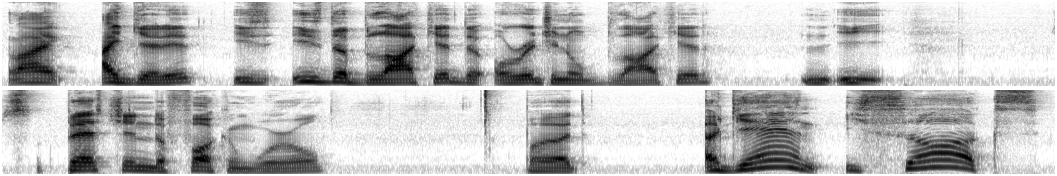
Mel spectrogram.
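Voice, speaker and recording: A young man with a thick Quebec French accent giving rambling, profane fight predictions on camera, full of fillers and sudden animated outbursts. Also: mid-range voice, no room sound. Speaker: MMA video host. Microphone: camera mic, close.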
